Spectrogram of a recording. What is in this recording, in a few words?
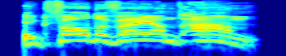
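Speech Pilots Torpedo Engage, Dutch; World Of Warships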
